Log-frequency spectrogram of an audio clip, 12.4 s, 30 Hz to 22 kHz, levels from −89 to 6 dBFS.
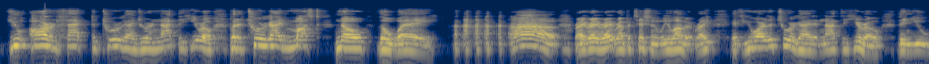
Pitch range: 120-170 Hz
